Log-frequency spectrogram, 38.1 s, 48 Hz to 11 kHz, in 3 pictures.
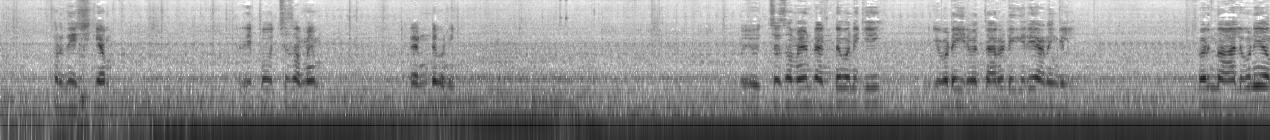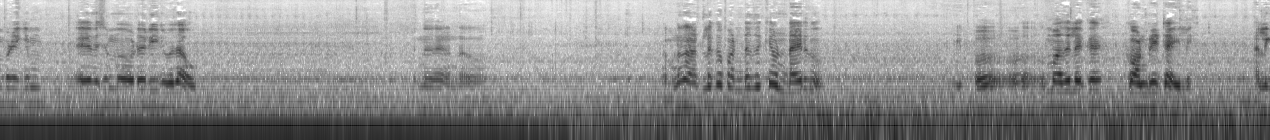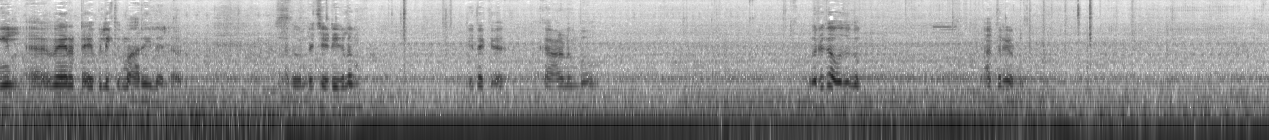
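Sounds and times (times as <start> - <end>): car driving rumble from inside: 0.0 - 38.0
person talking: 22.2 - 27.3.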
